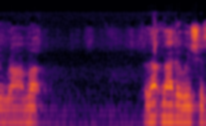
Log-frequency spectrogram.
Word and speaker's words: Rama: So to say the name properly according to Sanskrit pronunciation, we should say Rama.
